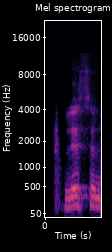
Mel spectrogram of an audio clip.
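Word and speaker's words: listen: أه اللام اللي سايلنت برضه يو شود أه ليسن الـ الـ تي الـ تي سايلنت برضه الـ تي مش هنطقها حظك وحش كله سايلنت كده كيرفولي يلا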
